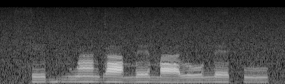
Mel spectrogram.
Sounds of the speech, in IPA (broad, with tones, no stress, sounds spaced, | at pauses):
h e˧ b i˧ w ã˦ ɡ a˦˨ m ɛ˧ m a˨ l o˧ n ɛ˦ k ũ˧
